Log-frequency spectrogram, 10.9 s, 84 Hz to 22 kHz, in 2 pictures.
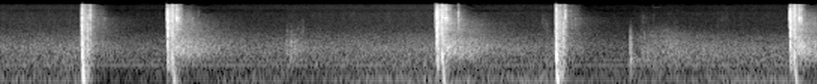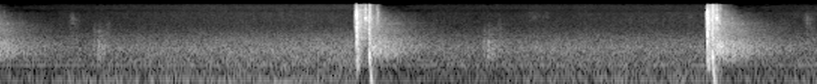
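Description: Gunshots in the game Arma 3, a sniper engagement against Taliban positions near a radio tower: eight sharp, loud single cracks spaced irregularly a second or two apart, each trailing off in a short echoing decay, no talk.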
